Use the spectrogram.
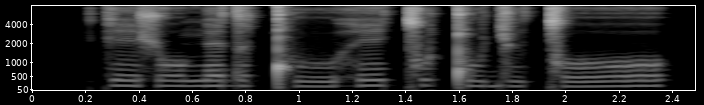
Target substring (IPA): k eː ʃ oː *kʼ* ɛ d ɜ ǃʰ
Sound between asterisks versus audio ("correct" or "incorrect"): incorrect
